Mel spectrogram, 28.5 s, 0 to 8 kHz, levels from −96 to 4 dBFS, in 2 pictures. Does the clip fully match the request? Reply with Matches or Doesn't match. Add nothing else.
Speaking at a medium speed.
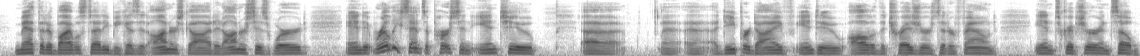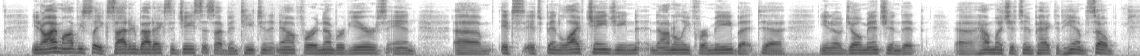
Matches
